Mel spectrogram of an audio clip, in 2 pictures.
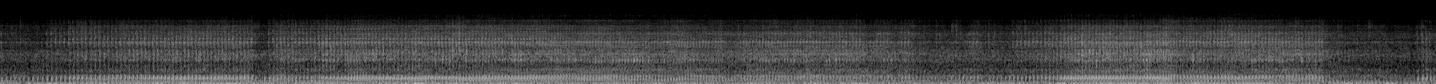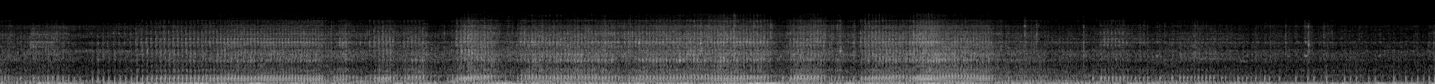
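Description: Dirt bike engine running along a rocky trail, the throttle opened and eased off in surges every few seconds, with occasional knocks and clatter over the rocks.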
